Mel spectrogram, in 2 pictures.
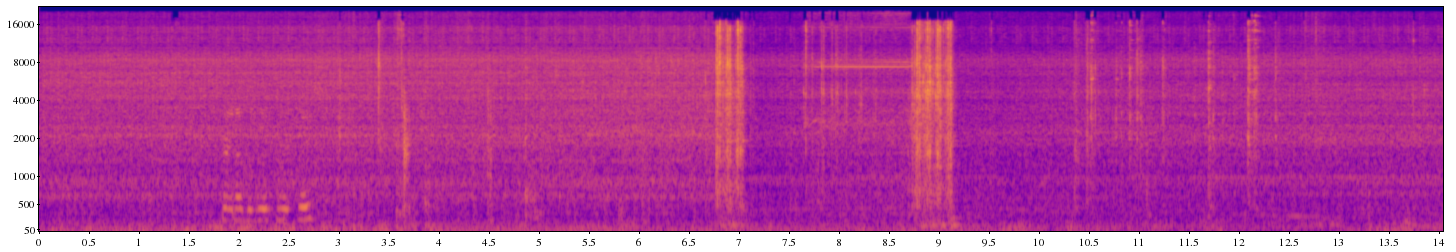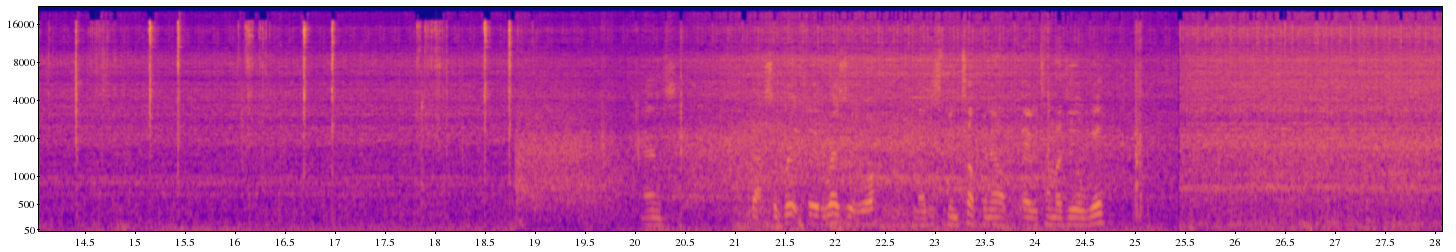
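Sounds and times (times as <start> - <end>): car engine idling: 0.0 - 28.0
loud rattling: 17.6 - 28.0.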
